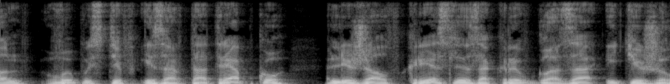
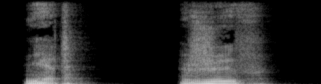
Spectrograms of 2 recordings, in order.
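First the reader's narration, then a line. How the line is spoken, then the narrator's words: Hoarse reply. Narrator (Russian): последовал хриплый ответ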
